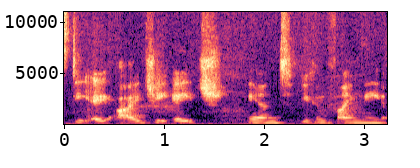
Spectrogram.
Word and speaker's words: Daigh: But yeah, it's Daigh, and the last name's Irish, so it's spelled weird. It's Daigh, and you can find me on Instagram.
